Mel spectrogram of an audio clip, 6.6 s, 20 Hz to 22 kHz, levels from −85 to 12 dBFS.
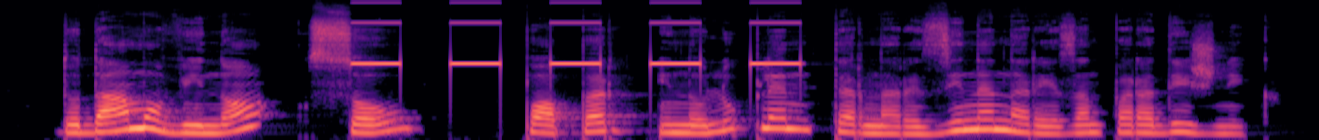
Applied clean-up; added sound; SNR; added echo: classical method spectral subtraction.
